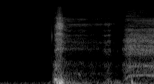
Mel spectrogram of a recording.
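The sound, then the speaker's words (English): A dog named Wushu sniffing with his head on a person's shoulder during a recording: a sharp, loud snuffling burst of breath followed by a longer, airy huff of sniffing, with no talking. “Can you hear him sniffing?”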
